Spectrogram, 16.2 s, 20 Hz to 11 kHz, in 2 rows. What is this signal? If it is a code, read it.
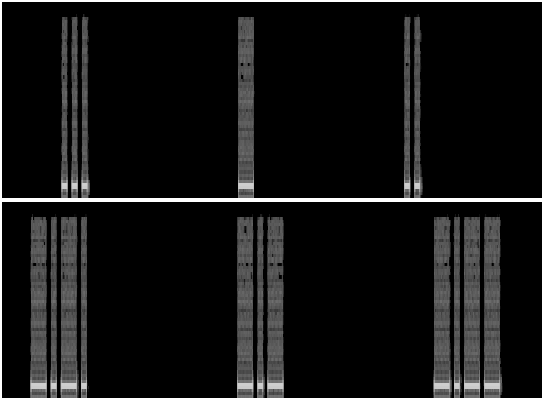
Morse code, heard as a keyed tone, about 16 wpm, spaced as for 4 wpm, 800 Hz. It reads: STICKY
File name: Misc / Misc-mp3s / WordPairs sp @5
